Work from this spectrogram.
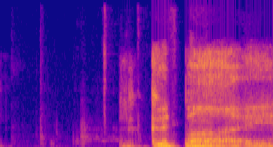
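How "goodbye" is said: very low, threatening, menacing voice. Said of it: "Now that sounded threatening".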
